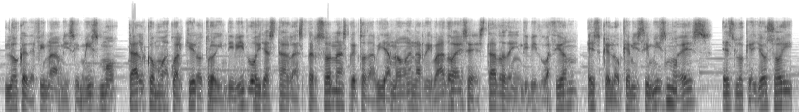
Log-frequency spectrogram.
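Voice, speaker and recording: Male host narrating his own essay, low voice, formal and deliberate, faint music underneath. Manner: formal, deliberate, literary phrasing. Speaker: channel host and author. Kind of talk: reading a first-person essay aloud.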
